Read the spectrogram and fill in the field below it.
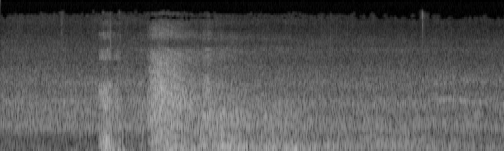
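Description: A loud blast booms, followed by a rumbling roar that slowly fades.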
